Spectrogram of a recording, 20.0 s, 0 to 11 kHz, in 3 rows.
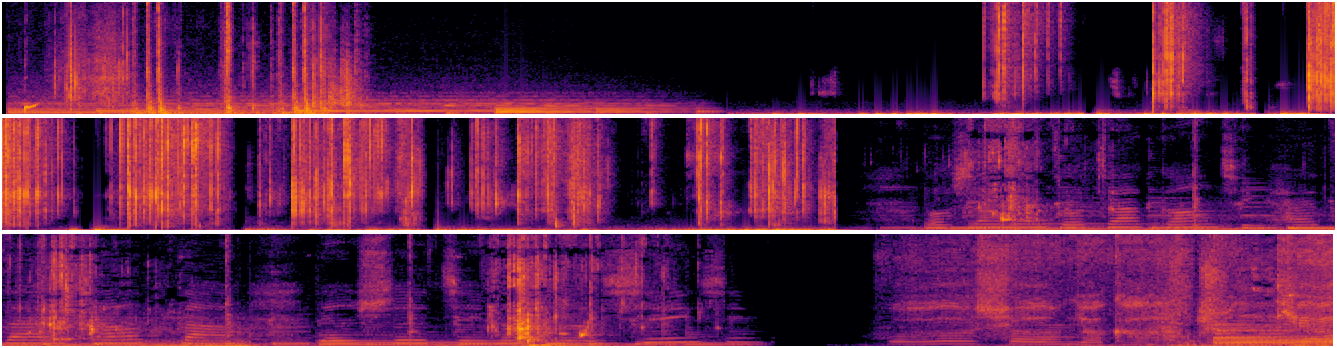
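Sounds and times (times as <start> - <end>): music: 0.0 - 3.6, 11.0 - 17.2, 17.8 - 19.9
slime crackling and squelching: 4.9 - 10.9.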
